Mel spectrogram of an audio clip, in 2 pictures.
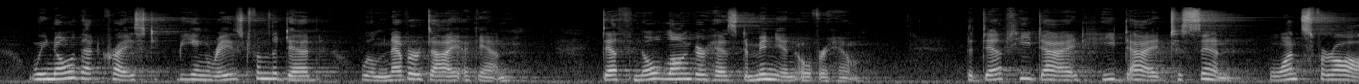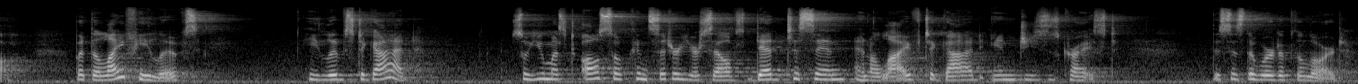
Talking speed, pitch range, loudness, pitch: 140 wpm, 195-240 Hz, -23 LUFS, 220 Hz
